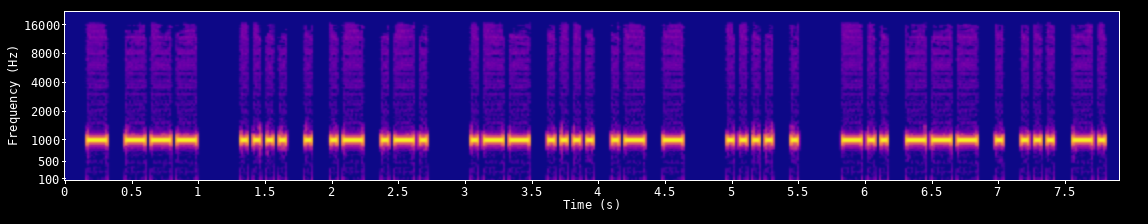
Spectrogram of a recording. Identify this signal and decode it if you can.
Morse code, heard as a keyed tone, about 25 wpm, 1000 Hz. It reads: TO HEAR WHAT HE DOESN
